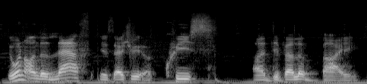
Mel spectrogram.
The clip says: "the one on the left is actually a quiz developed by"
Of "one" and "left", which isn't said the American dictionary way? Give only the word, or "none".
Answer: left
